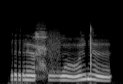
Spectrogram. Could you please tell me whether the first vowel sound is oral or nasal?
nasal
